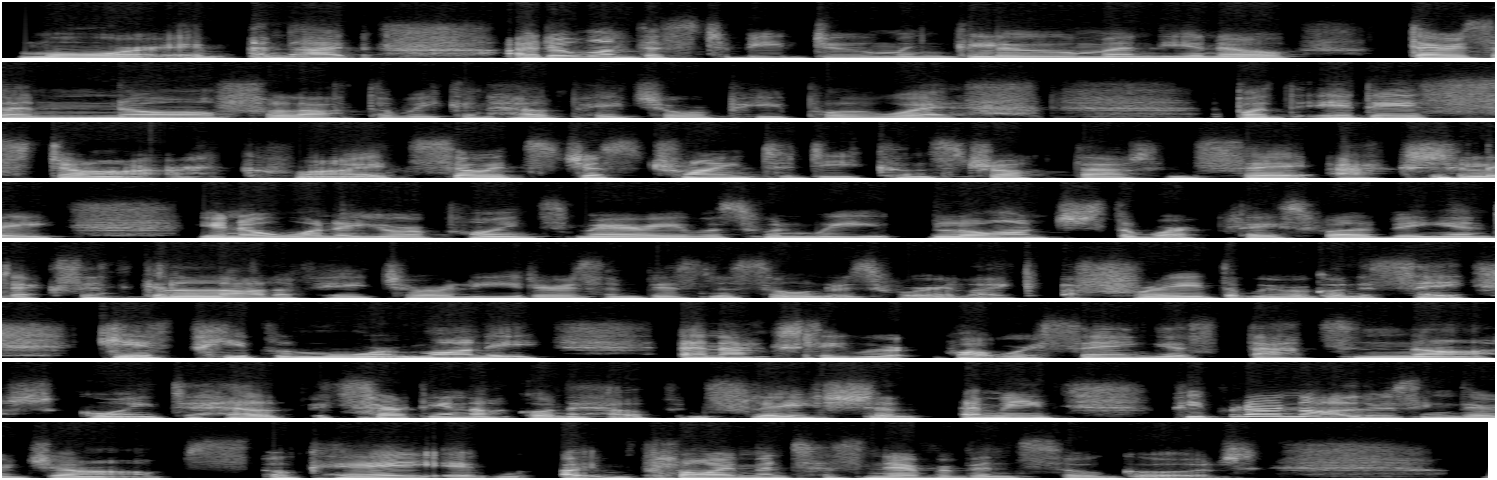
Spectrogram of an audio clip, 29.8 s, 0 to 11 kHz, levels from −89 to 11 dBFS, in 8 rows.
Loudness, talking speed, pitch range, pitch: -20 LUFS, 230 wpm, 175-210 Hz, 190 Hz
